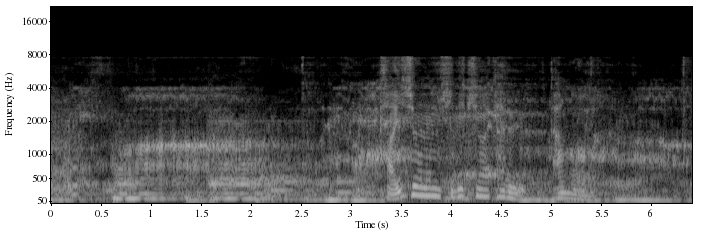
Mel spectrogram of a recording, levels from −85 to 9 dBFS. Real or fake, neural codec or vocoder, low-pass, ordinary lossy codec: fake; codec, 16 kHz, 16 kbps, FunCodec, trained on LibriTTS, 50 frames a second; none; none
